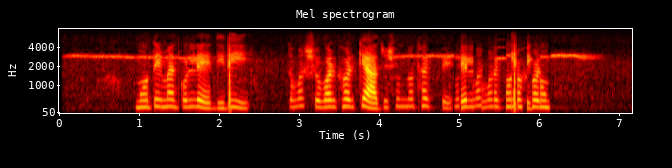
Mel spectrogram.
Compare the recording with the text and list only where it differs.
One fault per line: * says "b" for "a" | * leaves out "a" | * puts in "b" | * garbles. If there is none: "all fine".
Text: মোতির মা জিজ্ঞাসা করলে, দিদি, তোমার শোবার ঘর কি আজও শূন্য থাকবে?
* leaves out "জিজ্ঞাসা"
* garbles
